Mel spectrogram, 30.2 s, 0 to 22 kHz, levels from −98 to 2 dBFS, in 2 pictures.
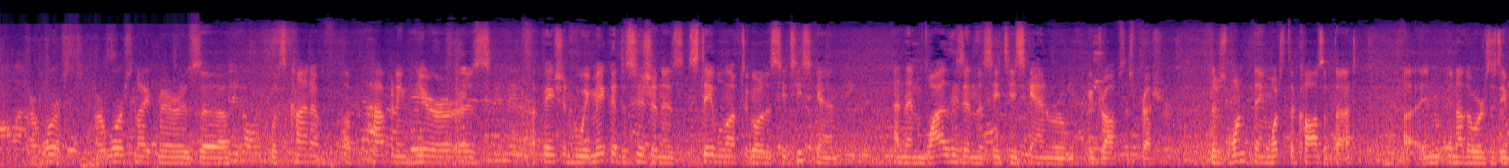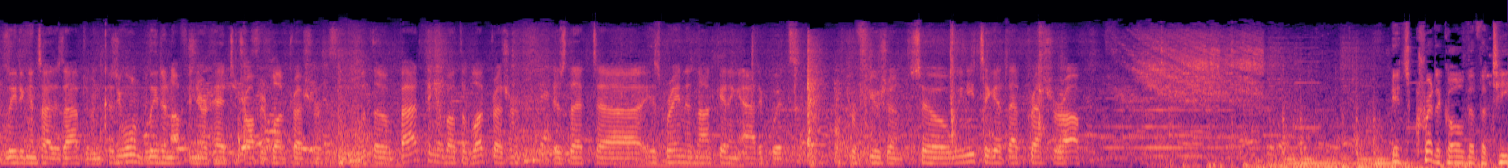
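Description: From 0.0 to 2.0 s the audio is dull and smeared, with the treble thin or replaced by a hissy synthetic sheen and heavy codec artefacts. At 2.0 s it snaps to better quality with no gap or glitch. This is an adaptive stream starting at a low bitrate. The player began on a cheap rendition, which fits Opus at about 16 kbit/s, then stepped up to one like 64 kbit/s once it had measured the connection. Unlike a network dropout or rebuffer, nothing stalls or repeats, and the poor quality is confined to the opening.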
